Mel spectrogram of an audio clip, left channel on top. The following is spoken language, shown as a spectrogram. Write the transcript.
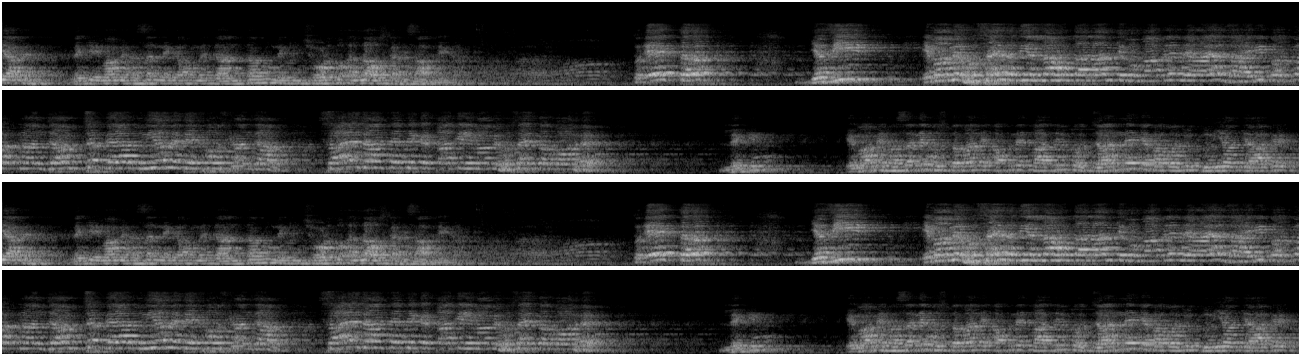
ہے؟ لیکن امام حسن نے کہا میں جانتا ہوں لیکن چھوڑ دو، اللہ اس کا حساب لے گا۔ تو ایک طرف یزید امام حسین رضی اللہ تعالیٰ عنہ کے مقابلے میں آیا، ظاہری طور پر اپنا انجام چک گیا، دنیا میں دیکھا اس کا انجام، سارے جانتے تھے کہ قاتل امام حسین کا کون ہے، لیکن امام حسن مصطفیٰ نے اپنے قاتل کو جاننے کے باوجود دنیا کے آگے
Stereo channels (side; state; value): both; identical; correlation 1.00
